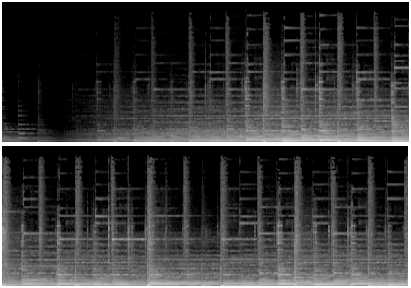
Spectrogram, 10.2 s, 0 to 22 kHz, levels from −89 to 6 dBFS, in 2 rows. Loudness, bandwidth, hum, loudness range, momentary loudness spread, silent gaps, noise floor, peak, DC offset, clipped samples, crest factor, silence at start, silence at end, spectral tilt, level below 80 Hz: -22 LUFS; over 20 kHz; none; 5 LU; 12 LU; none; -59 dBFS; -6 dBFS; under 0.1%; under 0.1%; 16 dB; 0 s; 0 s; -5.5 dB/octave; -32 dBFS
